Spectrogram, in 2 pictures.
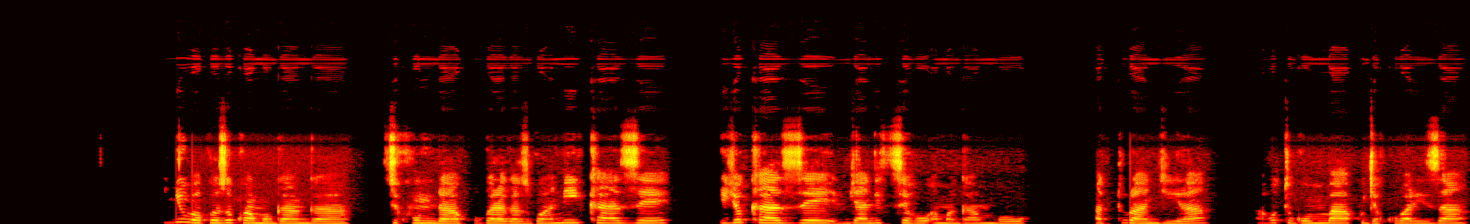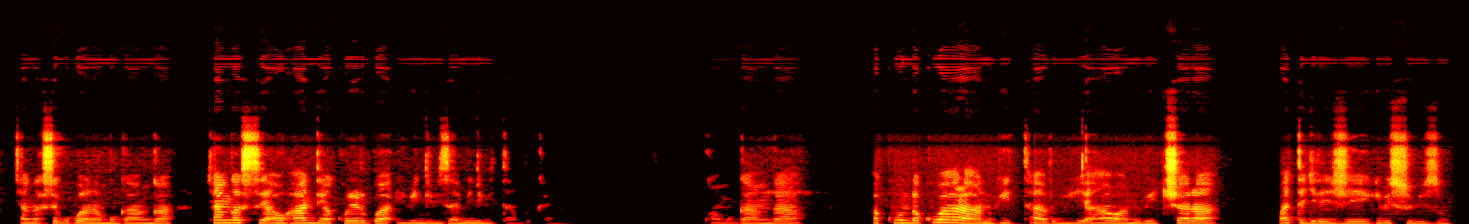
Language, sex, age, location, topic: Kinyarwanda, female, 18-24, Kigali, health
